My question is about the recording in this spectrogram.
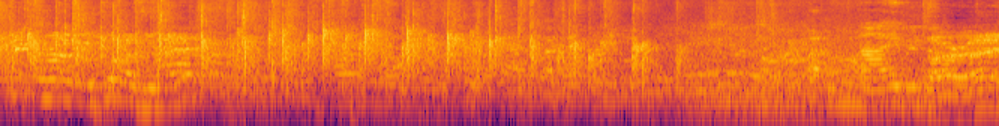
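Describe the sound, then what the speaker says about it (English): Audience applause at a film festival panel, dense clapping and crowd noise running under a speaking voice, fading slightly before swelling again. "Big round of applause for that"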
